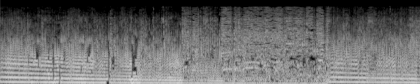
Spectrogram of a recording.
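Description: Electronic DJ competition mix played loud through a stack of large woofer cabinets. A heavy bass tone sits under a falling synth tone with overtones that slides down for about two seconds, then starts again a little after three seconds in.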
